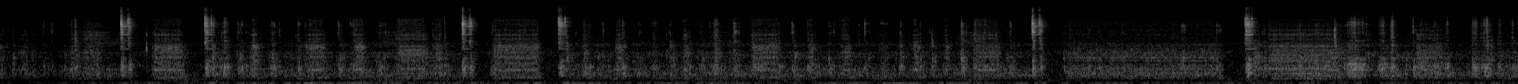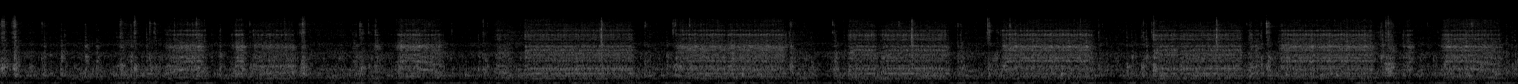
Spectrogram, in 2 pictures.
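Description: Cricut cutting machine cutting iron-on vinyl: its motors drive the blade carriage and mat in short runs, with a few sharp clicks in the first half and longer stretches of motor noise in the second half.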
